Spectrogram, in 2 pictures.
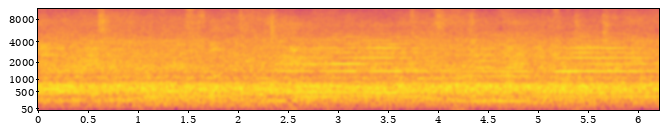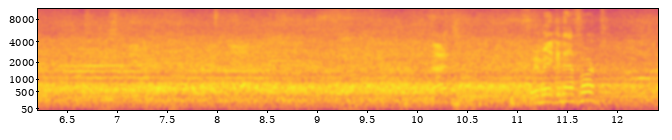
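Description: Musical instruments play long, held notes.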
